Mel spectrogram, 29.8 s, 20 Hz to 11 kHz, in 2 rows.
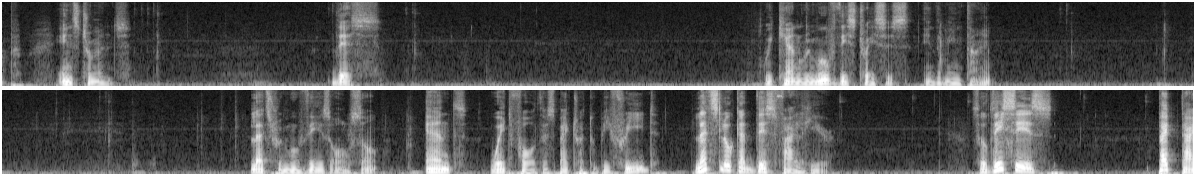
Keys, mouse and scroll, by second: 1.7 click, 1.9 click, 4.1 click, 5.1 click, 10.0 click, 13.3 click, 16.2 click, 18.1 click, 24.5 shift+right click, 26.3 shift+click, 28.4 shift+click.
